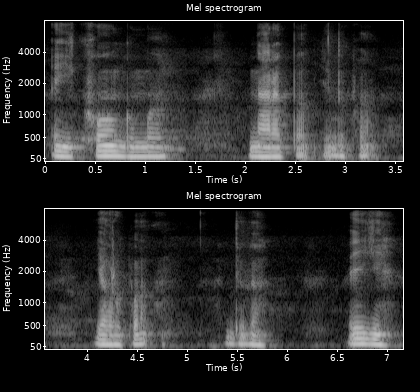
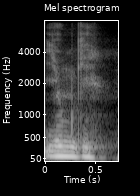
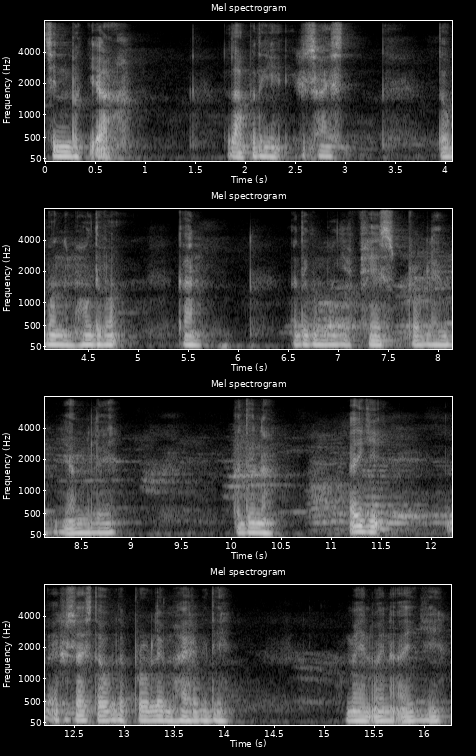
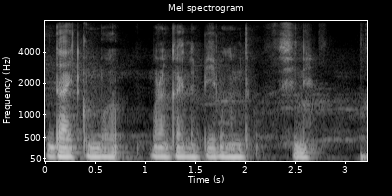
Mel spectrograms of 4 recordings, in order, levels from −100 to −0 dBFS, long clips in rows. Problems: background sounds at intervals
